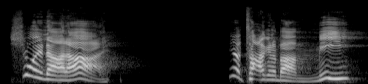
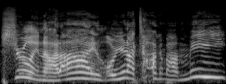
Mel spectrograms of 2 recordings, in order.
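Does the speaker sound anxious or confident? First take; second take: confident; anxious. First: It sounds confident and sure. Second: It sounds anxious and worried.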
